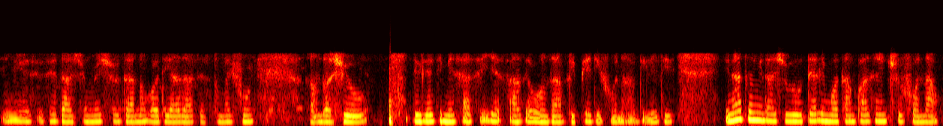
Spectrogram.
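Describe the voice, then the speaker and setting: A young woman with a Nigerian accent speaks on a muffled, lo-fi phone recording. Her delivery stays fairly flat, with a gravelly creak in it. She tells things haltingly, circling back and repeating herself as she relays reported dialogue. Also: medium pitch, a little hiss or hum. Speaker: caller in a private phone conversation. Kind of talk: casual recounting of a conversation.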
